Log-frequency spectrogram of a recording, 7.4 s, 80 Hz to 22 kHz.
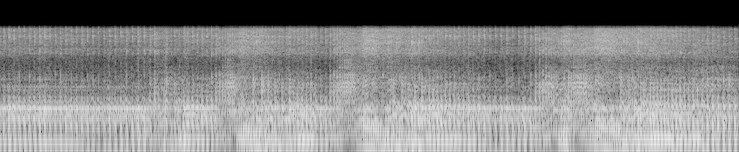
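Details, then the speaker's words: WR250R fitted with a cheap CRF230F muffler, a couple hundred miles on, fiberglass packing blown out and DB killer installed, before repack: single-cylinder blips and idles with harsh, raspy, overly loud bark and crackle; loud exhaust from blown packing. "um yeah this is a real shitty Muffler so I'm looking to repack it"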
